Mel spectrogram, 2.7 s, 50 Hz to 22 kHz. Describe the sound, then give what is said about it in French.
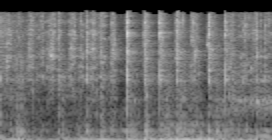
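A mustard, salt and white wine vinegar dressing is stirred, giving a quick, regular run of soft scrapes and light clinks that grows more distinct midway, with no voices. “On y ajoute la moutarde, voilà. Et puis là, on va y mettre 2 cuillères à soupe de vinaigre de vin blanc. OK. Oh, puis on tourne.”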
